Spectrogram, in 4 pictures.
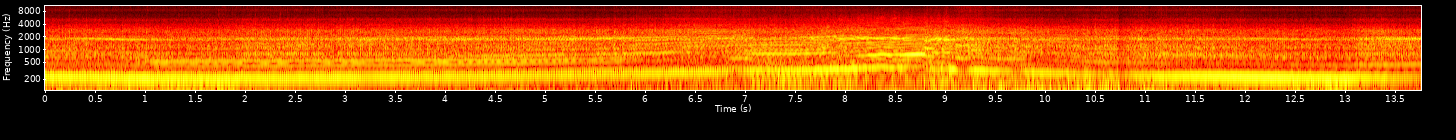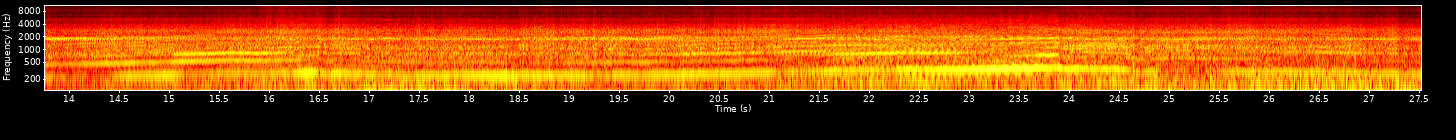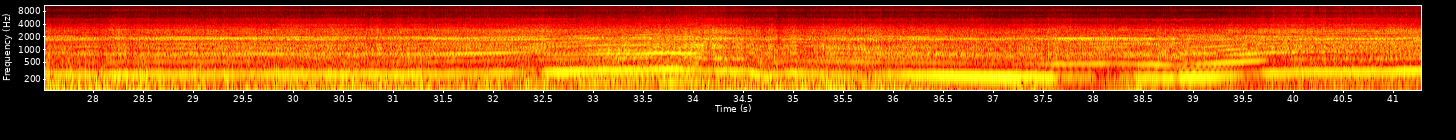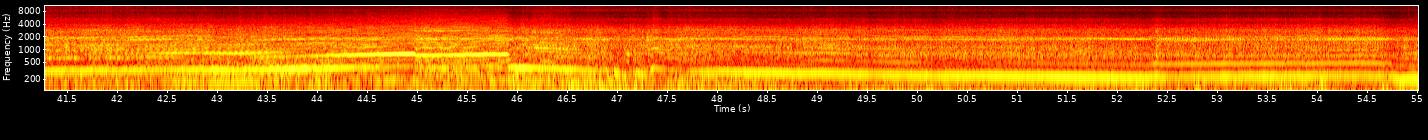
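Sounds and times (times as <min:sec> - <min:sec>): motorcycle engine at racing speed: 0:00.0 - 0:55.0
wind rushing past: 0:00.0 - 0:55.0.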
